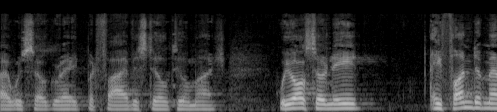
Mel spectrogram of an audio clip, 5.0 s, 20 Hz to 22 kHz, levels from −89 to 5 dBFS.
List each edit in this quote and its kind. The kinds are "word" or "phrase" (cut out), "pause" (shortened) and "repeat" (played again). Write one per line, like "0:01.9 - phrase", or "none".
none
